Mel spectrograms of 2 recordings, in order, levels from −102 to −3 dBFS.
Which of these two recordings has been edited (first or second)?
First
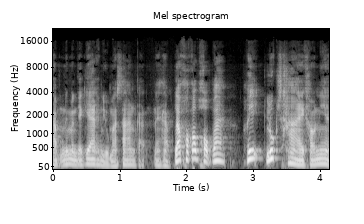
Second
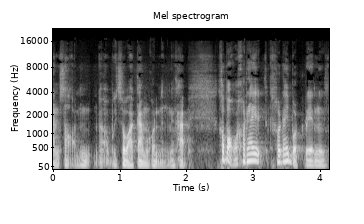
first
